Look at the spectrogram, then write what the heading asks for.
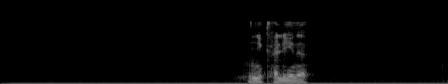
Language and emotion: Russian, neutral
